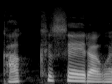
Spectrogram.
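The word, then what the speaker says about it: 学生: 보면 학생은 한자인데 일본어로는 각 세라고 해요 각세 예 학은 각으로 읽고 생은 새라고 발음을 해요 그래서 이렇게 지금 읽은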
